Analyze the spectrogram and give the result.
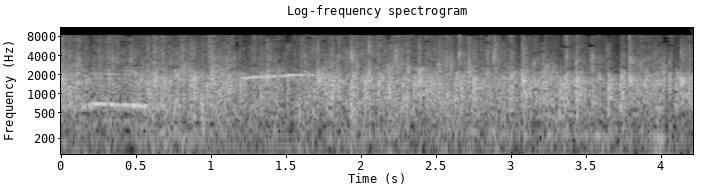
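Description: A crowd applauds steadily, a dense wash of many hands clapping at an even, fairly loud level throughout, with no individual claps standing out and no talking over it.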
